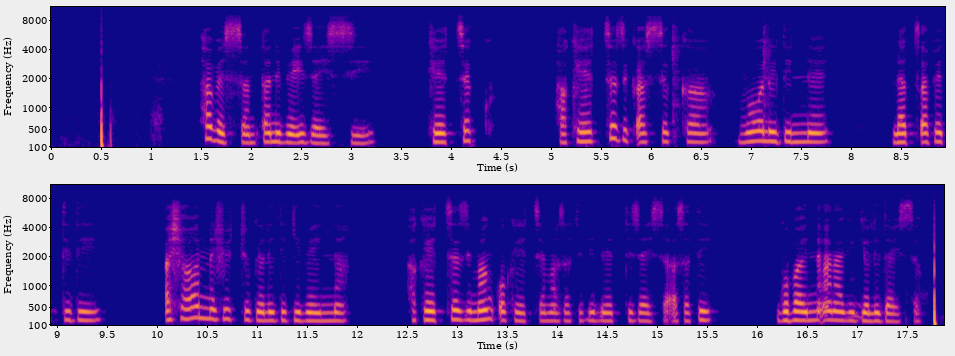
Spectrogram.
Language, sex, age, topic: Gamo, female, 25-35, government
